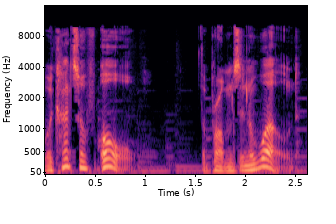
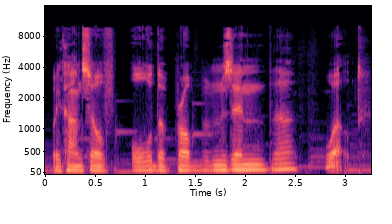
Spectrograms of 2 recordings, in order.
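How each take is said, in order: First: The pitch on 'all' moves instead of staying level. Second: The pitch on 'all' stays level and flat. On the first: The speaker calls it wrong. "如果呢度都用返个all 有返呢个声调转变就会好怪㗎" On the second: The speaker calls it right. "我呢个all 呢继续平调落去"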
